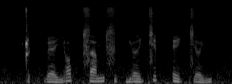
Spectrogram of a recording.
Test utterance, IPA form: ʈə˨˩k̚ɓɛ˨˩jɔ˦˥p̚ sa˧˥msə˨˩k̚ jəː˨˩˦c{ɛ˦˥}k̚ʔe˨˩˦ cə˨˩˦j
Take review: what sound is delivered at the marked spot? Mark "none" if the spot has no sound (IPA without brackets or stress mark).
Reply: ə˦˥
